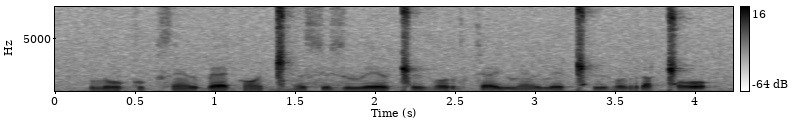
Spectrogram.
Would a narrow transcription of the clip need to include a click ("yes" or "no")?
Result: yes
